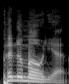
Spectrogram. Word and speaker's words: pneumonia: it ruined the fucking pronunciation of the P. Pneumonia.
